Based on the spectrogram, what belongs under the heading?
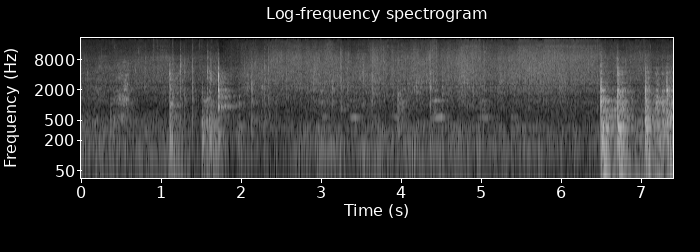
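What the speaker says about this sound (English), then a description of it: "So my pancetta's just starting to crisp up now." Chopped onion and pancetta frying in a pan, a steady moderate sizzle with intermittent scraping taps of a utensil stirring, louder bursts of stirring near the end, no speech.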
